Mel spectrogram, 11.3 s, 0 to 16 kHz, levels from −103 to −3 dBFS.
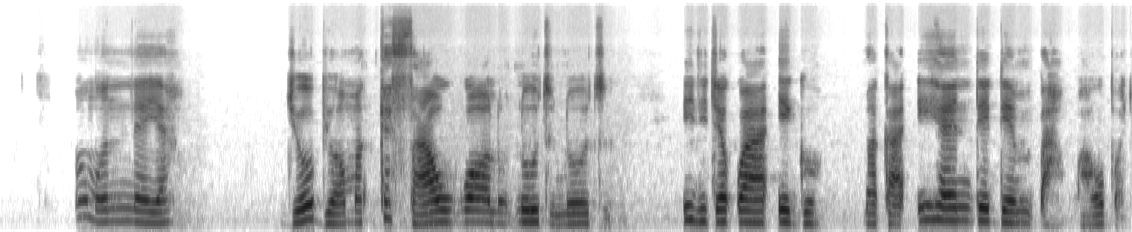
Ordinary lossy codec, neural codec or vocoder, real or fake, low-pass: none; vocoder, 48 kHz, 128 mel bands, Vocos; fake; 14.4 kHz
